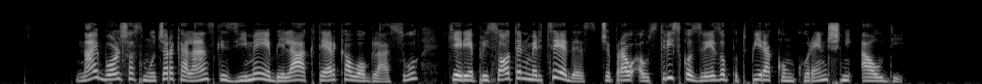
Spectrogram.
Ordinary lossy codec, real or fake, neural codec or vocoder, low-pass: none; real; none; 7.2 kHz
